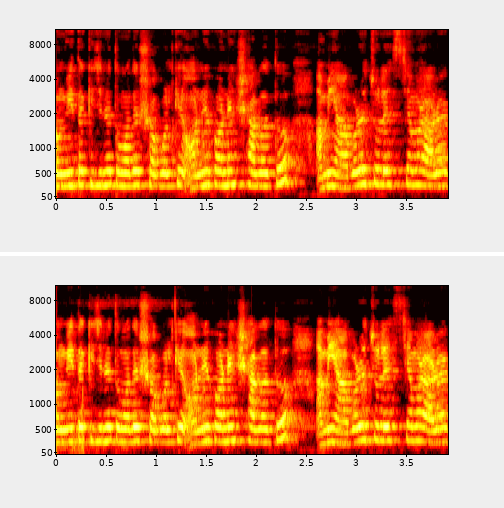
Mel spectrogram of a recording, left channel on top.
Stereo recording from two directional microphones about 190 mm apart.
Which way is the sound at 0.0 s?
60° left (ahead or behind).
